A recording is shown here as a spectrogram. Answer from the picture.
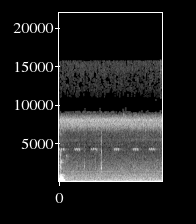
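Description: Crickets chirping in a steady rhythm: short, high-pitched chirps about three to four times a second.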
